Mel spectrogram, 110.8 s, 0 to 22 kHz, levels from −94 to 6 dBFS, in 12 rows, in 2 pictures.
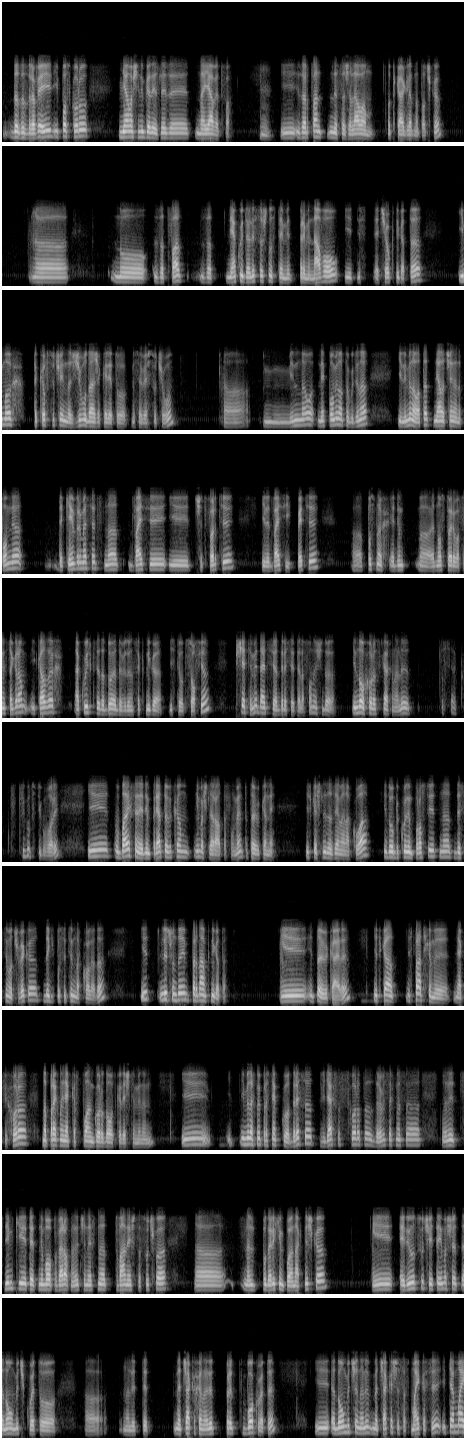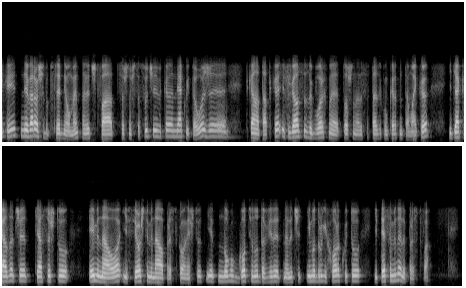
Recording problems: phone-call audio; nothing above 3.5 kHz

